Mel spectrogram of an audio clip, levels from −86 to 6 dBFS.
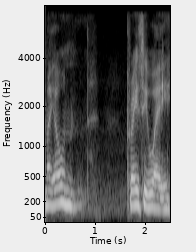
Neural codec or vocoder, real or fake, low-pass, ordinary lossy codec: none; real; 7.2 kHz; MP3, 48 kbps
